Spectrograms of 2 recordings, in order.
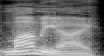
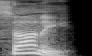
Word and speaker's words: Sani: "It's not mommy, it's Sani. How can you get both syllables wrong when there are only 2?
